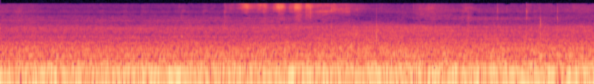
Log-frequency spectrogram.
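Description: Freight train of covered hopper cars rolling past close by, a steady low rumble of wheels on the rails.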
